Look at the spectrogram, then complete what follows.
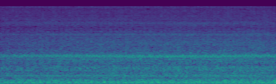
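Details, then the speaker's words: Opel Astra G at idle with A/C and fan on max, after replacing the worn belt tensioner: steady even idle, faint fan hum, no rattle; new tensioner barely moves and holds the multi-V belt firmly. "Tôi đã nghe thấy rằng im lặng là mọi thứ đang hoạt động hoàn hảo đai mới"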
